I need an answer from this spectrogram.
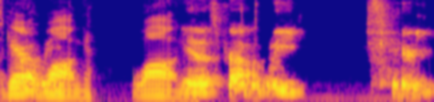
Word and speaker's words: Wang: It's Garrett probably, Wong. Wong. Yeah, that's probably very correct. Big gun. That's how it's spelled. That's not how it's pronounced. It's Wong.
